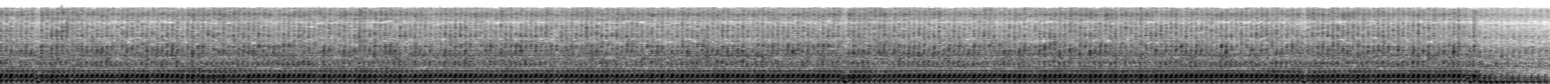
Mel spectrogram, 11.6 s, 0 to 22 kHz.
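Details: Vintage Generac Niagara 2250 W generator, model 5621-0, Tecumseh 5hp single-cylinder, running in a garage under electrical load: steady drone at constant speed with no surging or missing, then winds down; producing power, runs smoothly.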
